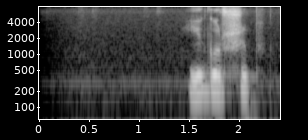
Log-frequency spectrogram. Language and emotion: Russian, neutral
